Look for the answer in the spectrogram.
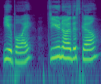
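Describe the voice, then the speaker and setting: A woman voicing a stern older male general in an audiobook story, coldly calm, clipped and commanding. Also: fairly high pitch, a little slow, smooth, dry recording, studio quality, close to an everyday voice. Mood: imperious, suspicious.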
